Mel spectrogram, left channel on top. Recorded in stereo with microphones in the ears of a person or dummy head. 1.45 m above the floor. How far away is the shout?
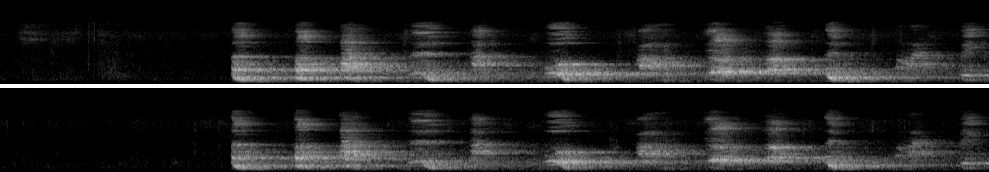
About 2 m.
